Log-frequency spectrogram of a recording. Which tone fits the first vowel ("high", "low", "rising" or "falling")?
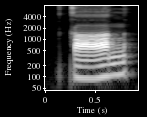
rising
